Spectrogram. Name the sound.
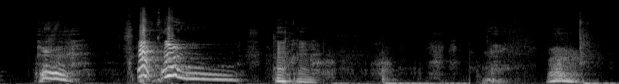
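dog barking and growling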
